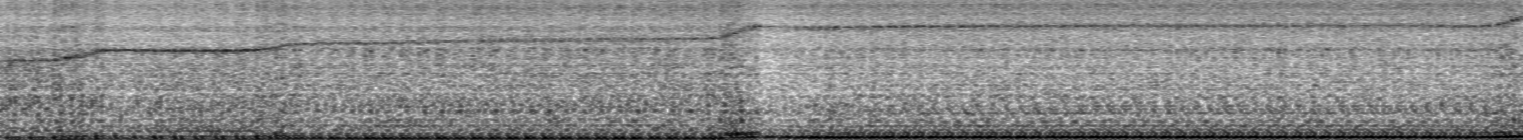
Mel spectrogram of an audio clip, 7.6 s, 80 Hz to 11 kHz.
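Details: Ford 5000 tractor with a swapped-in Ford Brazilian 7.8 six-cylinder turbo diesel, early run after first fire-up, long-sat engine burning off water vapor: steady clatter with a turbo whistle rising as revs step up, even firing throughout; engine runs sound.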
